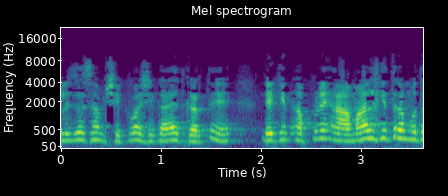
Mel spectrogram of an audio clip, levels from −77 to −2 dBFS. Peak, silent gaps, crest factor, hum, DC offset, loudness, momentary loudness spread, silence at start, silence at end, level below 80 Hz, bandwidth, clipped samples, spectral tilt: 0 dBFS; none; 16 dB; none; under 0.1%; -17 LUFS; 8 LU; 0 s; 0 s; -58 dBFS; 9.4 kHz; under 0.1%; -5.5 dB/octave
